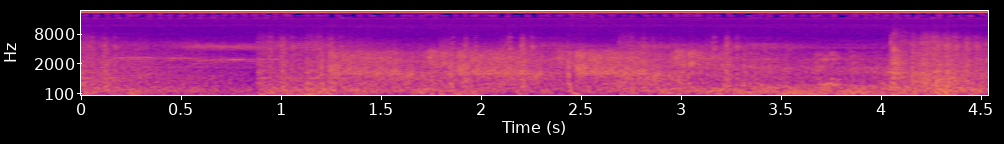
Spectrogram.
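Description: Rifle volley fired at bandits near a wooden fort: a loud, dense crackling burst of gunfire starts just under a second in and keeps up to the end, noisy and rumbling without clearly separate shots.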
